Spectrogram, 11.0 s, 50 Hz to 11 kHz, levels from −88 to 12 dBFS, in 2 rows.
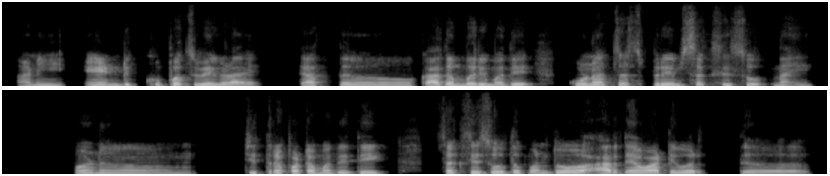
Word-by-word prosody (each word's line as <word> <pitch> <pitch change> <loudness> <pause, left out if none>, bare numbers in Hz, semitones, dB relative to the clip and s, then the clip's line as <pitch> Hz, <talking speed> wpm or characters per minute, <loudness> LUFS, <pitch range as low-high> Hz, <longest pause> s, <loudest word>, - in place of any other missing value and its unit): आणि 120 +1 -3 0.2
एंड 130 +2 +1
खूपच 150 +1 0
वेगळा 110 -2 +4
आहे. 100 +1 -2 0.3
त्यात 120 +1 -2
अ, 115 -3 -1
कादंबरीमध्ये 130 +3 +4 0.3
कोणाचंच 150 +8 +1
प्रेम 145 -1 +3
सक्सेस 120 0 -5
होत 100 - -1
नाही. 105 +4 -7 0.6
पण 115 -1 0
अ, 100 -3 -5 0.4
चित्रपटामध्ये 125 +1 +1
ते 130 - +2
एक 130 +1 -5 0.4
सक्सेस 135 +3 0
होतं 140 +5 +3
पण 160 -2 -1
तो 150 -1 +6
अर्ध्या 120 -2 +4
वाटेवर 120 0 +4 0.3
अ, 105 -2 -3
120 Hz, 135 wpm, -25 LUFS, 110-135 Hz, 0.6 s, तो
